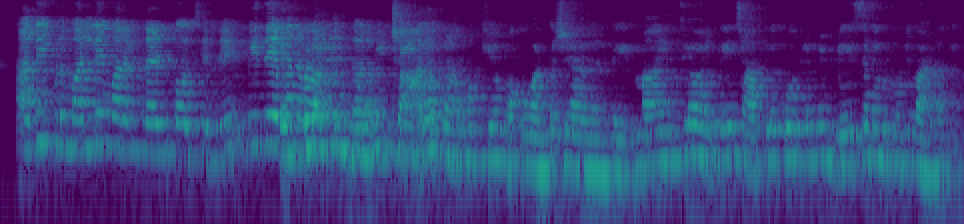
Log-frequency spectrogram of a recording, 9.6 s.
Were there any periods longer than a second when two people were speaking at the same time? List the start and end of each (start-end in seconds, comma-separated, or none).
2.9-4.4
